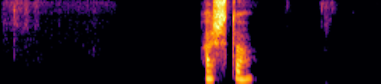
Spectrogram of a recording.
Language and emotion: Russian, neutral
